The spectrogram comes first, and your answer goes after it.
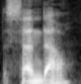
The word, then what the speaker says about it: Sanda: And it's sanda? Sanda. Sanda. Is that Correct. Korean? It is Chinese. Sanda. Yes. Spell that.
